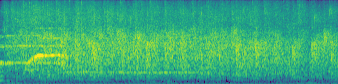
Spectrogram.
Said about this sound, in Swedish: Vi ger alla en varm applåd.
